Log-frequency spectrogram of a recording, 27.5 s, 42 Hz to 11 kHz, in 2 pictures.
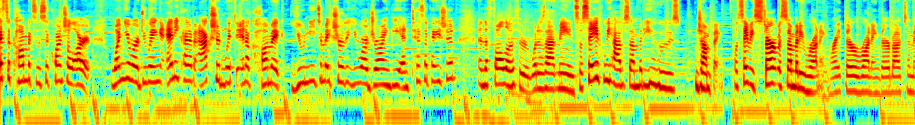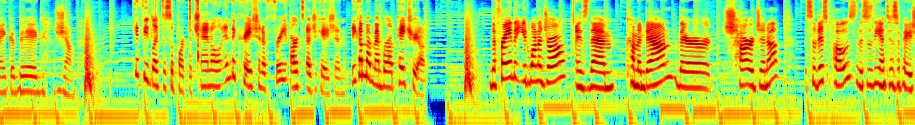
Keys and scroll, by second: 9.6 ctrl+z, 12.6 ctrl+z.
